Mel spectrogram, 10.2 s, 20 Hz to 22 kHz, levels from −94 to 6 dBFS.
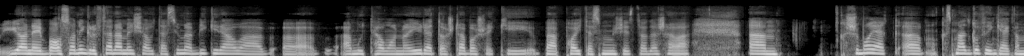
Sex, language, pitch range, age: female, Persian, 200-225 Hz, 20-39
